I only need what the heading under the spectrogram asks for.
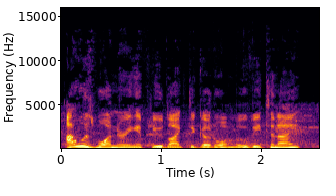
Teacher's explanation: notice how the question goes up at the end which shows that he is not overly confident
